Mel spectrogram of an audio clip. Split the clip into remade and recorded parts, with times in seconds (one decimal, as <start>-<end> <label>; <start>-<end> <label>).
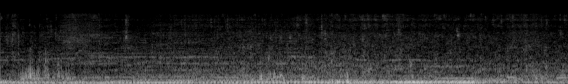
0.0-0.8 recorded; 0.8-2.1 remade; 2.1-5.7 recorded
